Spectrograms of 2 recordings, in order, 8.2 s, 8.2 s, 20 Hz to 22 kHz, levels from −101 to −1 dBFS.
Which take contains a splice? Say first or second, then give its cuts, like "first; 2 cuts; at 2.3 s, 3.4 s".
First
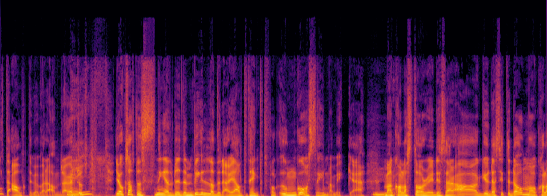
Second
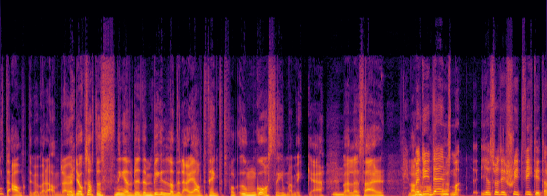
second; 3 cuts; at 1.1 s, 5.1 s, 6.7 s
